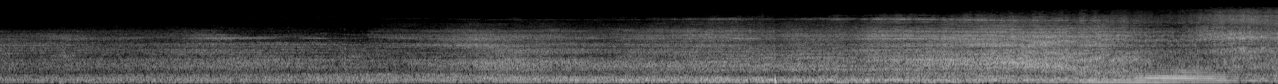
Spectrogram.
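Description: Cessna 208B Grand Caravan EX floatplane's turboprop engine and propeller, a steady drone growing louder as the plane approaches. Near the end, as it passes close by, the pitch falls.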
